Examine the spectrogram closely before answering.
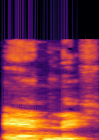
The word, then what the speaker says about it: ähnlich: When you pronounce the Ä long, it's like in ähnlich.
